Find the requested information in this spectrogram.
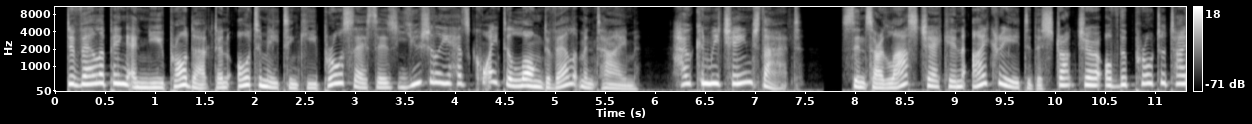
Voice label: elearning Scottish corporate natural naration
